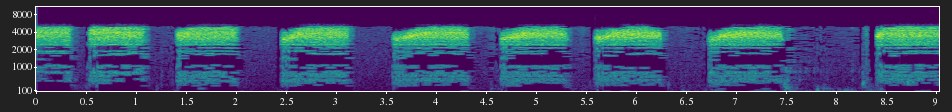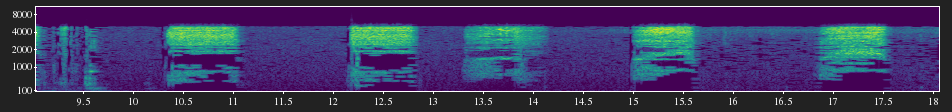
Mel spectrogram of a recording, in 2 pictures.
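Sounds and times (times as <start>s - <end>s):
barn owl hissing snore calls: 0.0s - 7.6s, 8.4s - 9.2s, 10.3s - 11.2s, 12.1s - 14.2s, 15.0s - 15.7s, 16.8s - 17.6s.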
